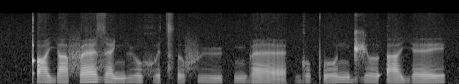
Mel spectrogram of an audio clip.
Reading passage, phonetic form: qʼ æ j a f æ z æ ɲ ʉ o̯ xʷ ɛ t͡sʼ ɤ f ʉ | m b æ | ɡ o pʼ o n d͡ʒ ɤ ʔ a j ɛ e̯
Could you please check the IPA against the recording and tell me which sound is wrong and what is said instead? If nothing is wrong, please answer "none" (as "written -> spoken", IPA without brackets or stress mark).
none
